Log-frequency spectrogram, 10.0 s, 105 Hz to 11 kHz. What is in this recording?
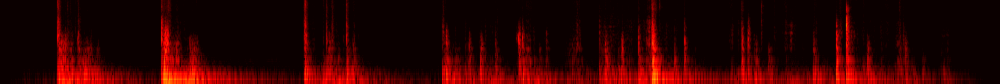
Plastic Sheet Fluttering
Noise of big plastic, made with a bassdrum skin. Recorded in stereo with RODE NT4 + ZOOM H4.
flaunt, flaunting, flutter, plate, rumbling, sheet, wapperen, wave, waving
